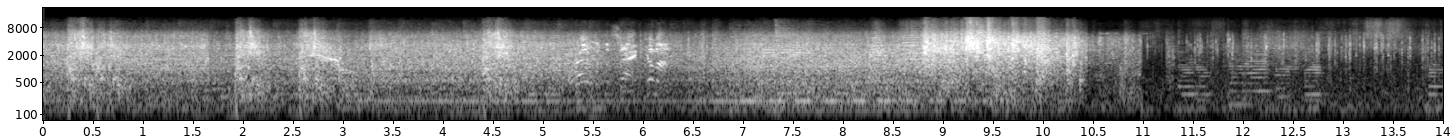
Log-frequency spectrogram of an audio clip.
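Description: Gunshots and booms over the steady drone of a tractor engine, in a dense action-soundtrack mix. About ten seconds in, the noise drops away and dramatic TV score music takes over.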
